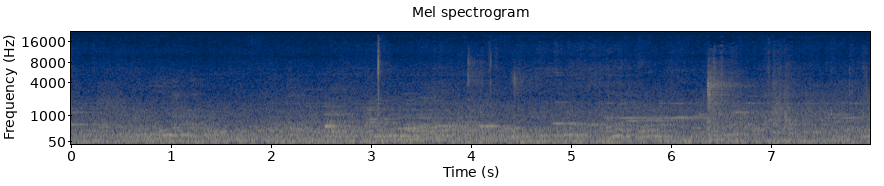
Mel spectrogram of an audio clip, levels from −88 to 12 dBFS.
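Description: From start to finish the sound has a swirling, hollow, smeared quality, with transients losing their edge. This is generation loss, likely from around seven rounds of MP3 decoding and re-encoding at a rate that fits 96 kbit/s, each pass requantising on a shifted frame grid so the damage compounds. A spectrogram shows flickering holes and blotchy gaps across the upper bands, with nothing above about 19.9 kHz, and the waveform shows softened, smeared attacks.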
